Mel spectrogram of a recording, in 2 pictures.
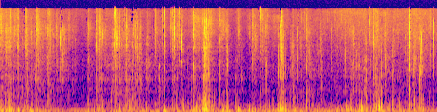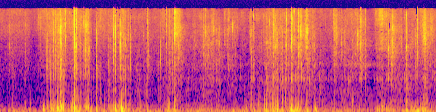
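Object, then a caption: Bundle of thin plastic film. A fist-sized crumpled bundle of thin blue, red and black plastic bag film is crinkled and pressed with the fingertips of both hands. The result is a continuous run of soft, dense crackling and rustling with many quick snaps. It swells into louder bursts around the middle and again near the end.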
